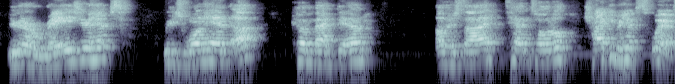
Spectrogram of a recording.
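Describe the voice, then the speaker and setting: A young fitness coach leads a live online workout, out of breath as he explains and demonstrates the moves in an upbeat, casual way. His voice sits high and a bit bright. The recording sounds distant, with a roomy echo.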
